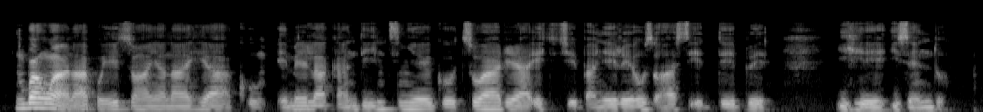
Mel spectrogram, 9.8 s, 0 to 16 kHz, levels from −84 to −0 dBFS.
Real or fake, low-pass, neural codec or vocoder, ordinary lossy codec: real; 7.2 kHz; none; MP3, 48 kbps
